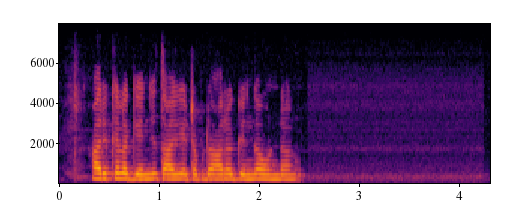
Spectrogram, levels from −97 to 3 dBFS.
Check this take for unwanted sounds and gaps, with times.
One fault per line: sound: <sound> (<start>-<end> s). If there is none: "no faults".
no faults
